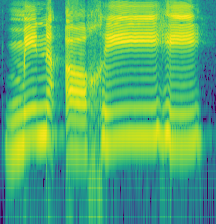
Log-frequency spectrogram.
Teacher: نون ساکن کے بعد حمزہ ہے تو اس نون کو ہم ظاہر کر کے پڑھیں گے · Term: اظہار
